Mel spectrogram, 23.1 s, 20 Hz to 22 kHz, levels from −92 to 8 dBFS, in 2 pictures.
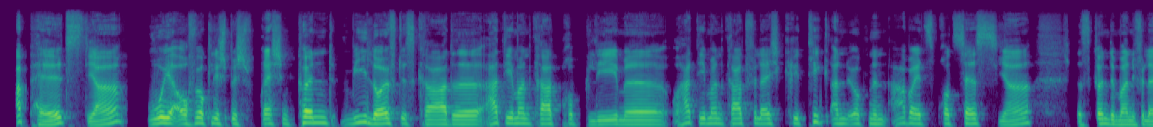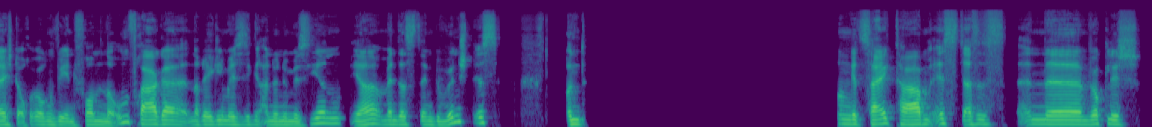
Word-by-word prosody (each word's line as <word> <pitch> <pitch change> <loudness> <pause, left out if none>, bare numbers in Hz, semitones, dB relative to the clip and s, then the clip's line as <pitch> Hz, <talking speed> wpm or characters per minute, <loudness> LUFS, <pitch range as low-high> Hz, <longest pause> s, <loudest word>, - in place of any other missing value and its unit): abhältst, 120 +4 +1
ja, 145 - +2 0.2
wo 155 +5 +7
ihr 165 -3 +8
auch 140 +3 +2
wirklich 160 -3 +1
besprechen 145 -1 -3
könnt, 175 -2 +6
wie 170 +9 -1
läuft 155 +1 +6
es 150 - -5
gerade? 130 0 +3
Hat 165 +1 -1
jemand 160 -2 +1
grad 145 -1 0
Probleme? 125 -1 0
Hat 175 0 -4
jemand 155 -1 -1
grad 155 0 0
vielleicht 150 -2 -3
Kritik 180 +5 -4
an 150 -1 -2
irgend 145 +1 -3
'nen 140 -1 -3
Arbeitsprozess, 150 -1 -2
ja? 135 +9 -2 0.4
Das 105 - -7
könnte 150 -2 +2
man 125 -1 0
vielleicht 115 +1 -1
auch - - -6
irgendwie 115 -2 -3
in 100 - -4
Form 115 +1 -2
'ner 100 - -2
Umfrage, 130 - +1
'ner 115 +1 -6
regelmäßigen, 120 -1 -3
anonymisieren, 115 - -2
ja, 125 +4 0
wenn 125 0 -1
das 125 -1 -3
denn 120 -3 -5
gewünscht 155 - -2
ist. 170 0 -4 0.7
Und 130 0 0 2.5
und 140 -1 -3
gezeigt 140 +3 0
haben 130 0 +4
ist, 150 0 -5
dass 125 +1 -1
es 130 -2 -7
eine 130 -1 +2
wirklich 135 -2 -2
135 Hz, 140 wpm, -23 LUFS, 125-155 Hz, 2.5 s, ihr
